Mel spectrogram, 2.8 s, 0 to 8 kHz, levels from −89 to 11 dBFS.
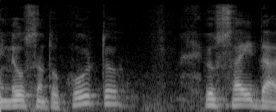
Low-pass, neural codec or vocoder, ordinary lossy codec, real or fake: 7.2 kHz; codec, 16 kHz, 4 kbps, FunCodec, trained on Chinese and English, 50 frames a second; AAC, 32 kbps; fake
